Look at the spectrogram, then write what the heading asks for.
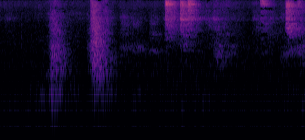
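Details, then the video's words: Pet cockatoo venting: two loud, rough, breathy bursts about half a second apart, then several softer raspy notes over a steady low indoor hum; "pretty girl" is spoken just after. "cockatoo Casper venting"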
